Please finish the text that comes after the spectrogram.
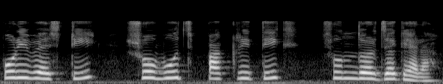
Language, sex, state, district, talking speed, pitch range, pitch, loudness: Bengali, female, Tripura, West Tripura, 70 wpm, 260-300 Hz, 280 Hz, -15 LUFS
